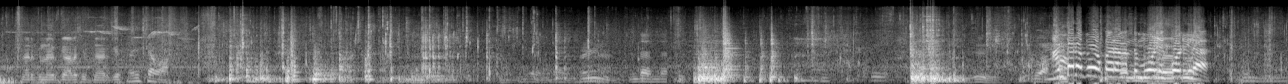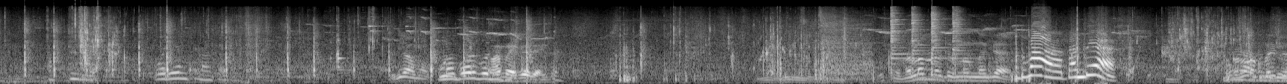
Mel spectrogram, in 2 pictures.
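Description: Water splashes as vegetables are washed by hand.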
